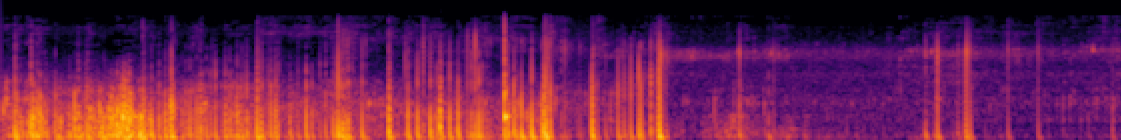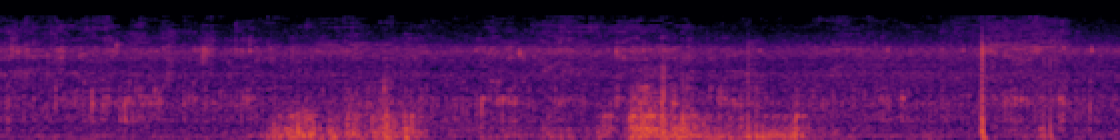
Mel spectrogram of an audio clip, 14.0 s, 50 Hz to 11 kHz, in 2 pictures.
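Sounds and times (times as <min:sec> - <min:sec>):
faint hiss: 0:04.3 - 0:14.0.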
